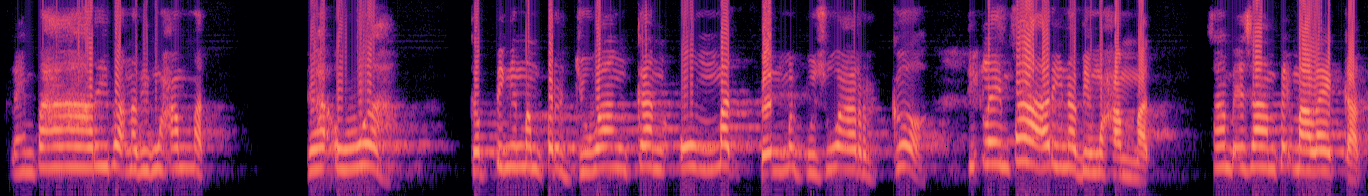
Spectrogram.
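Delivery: high, forceful sermon delivery; exhorting the congregation at a high pitch; impassioned preaching. Real, not acted. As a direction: drive each point home from the pulpit.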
